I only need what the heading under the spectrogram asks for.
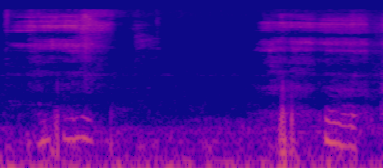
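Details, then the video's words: Snoring Spitz at nap time: short wheezy, squeaky snore bursts near the start and end with hissing exhalations, a quiet pause between, steady low hum underneath. "역시 낮잠은 코골이지!"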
